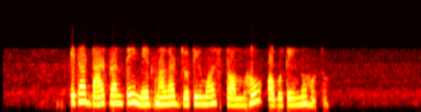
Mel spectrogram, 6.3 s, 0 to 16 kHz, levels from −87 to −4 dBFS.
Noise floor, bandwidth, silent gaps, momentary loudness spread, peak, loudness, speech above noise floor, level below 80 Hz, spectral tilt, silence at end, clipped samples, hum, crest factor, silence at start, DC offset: -57 dBFS; 3.9 kHz; none; 7 LU; 0 dBFS; -16 LUFS; 42 dB; -62 dBFS; -10.5 dB/octave; 1.4 s; under 0.1%; none; 16 dB; 1.05 s; under 0.1%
